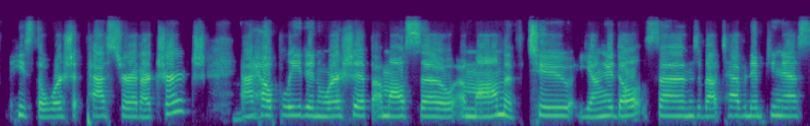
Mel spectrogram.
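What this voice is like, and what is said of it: Texan accent. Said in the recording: “my accent, I'm from Texas”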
